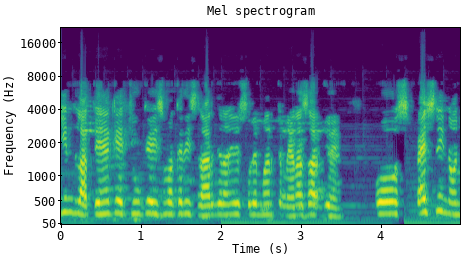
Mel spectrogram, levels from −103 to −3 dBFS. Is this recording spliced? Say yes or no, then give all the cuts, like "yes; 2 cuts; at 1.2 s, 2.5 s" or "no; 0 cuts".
no; 0 cuts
